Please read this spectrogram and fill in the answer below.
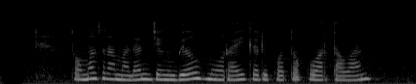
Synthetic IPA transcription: t̪ɔmasramadand͡ʒɨŋbilmuɾaikɨdipɔt̪ɔkəwart̪awan

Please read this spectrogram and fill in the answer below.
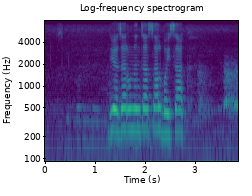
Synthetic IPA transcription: d̪ujɦʌd͡zaɾunʌnt͡sasːalbʌjsak

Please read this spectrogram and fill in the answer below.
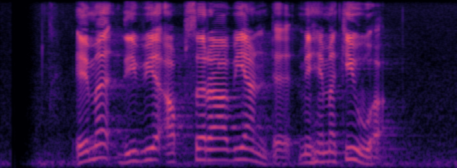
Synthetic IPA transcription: eməd̪iʋjəʔapsəɾaːʋijaɳʈəmeɦeməkiuʋa̰

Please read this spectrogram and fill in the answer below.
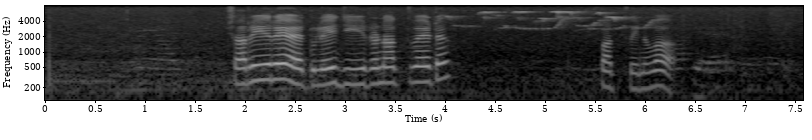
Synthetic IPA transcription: ʃaɾiːɾejəːt̪uleːd͡ʒiːɾənat̪ʋəjəʈə | pat̪ʋenəʋaː

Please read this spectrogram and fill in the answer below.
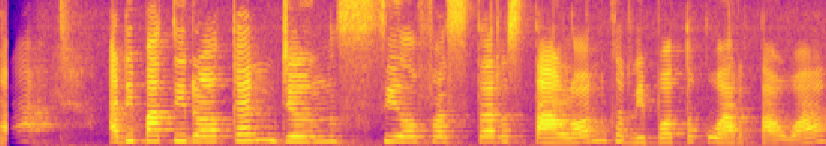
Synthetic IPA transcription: ʔadipat̪idɔlkɛnd͡ʒɨŋsilfɛst̪ərst̪alɔnkɨrdipɔt̪ɔkəwart̪awa

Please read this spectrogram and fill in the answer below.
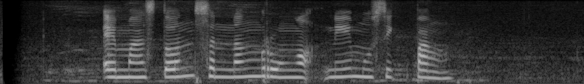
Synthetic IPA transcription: ʔemast̪ɔnsənəŋruŋɔʔnemusɪk̚paŋ

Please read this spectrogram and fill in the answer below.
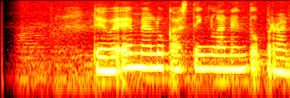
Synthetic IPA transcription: dɖ̪̥ɛ̤weʔemɛlukast̪ɪŋlanent̪ṵʔpəɾan

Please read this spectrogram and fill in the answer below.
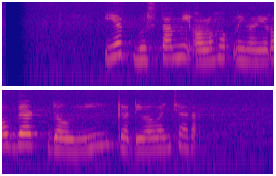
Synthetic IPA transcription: ʔijat̪̚bust̪amiʔɔlɔɦɔk̚niŋaliɾɔbɛrt̪̚dawnikɨrdiwawaɲt͡ʃaɾa̰

